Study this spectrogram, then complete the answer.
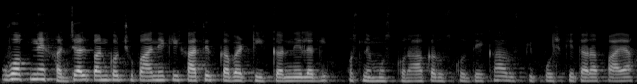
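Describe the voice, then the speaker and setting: A woman storyteller reading a romantic novel aloud in a steady, expressive way. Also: fairly low pitch, normal speed.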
